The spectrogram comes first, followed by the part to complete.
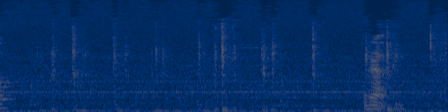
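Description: Computer keyboard typing: a faint string of separate keystrokes as a word is typed, over a low steady hum.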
